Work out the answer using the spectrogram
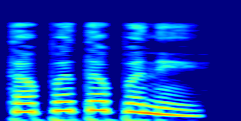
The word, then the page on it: ದಪದಪನೆ: dapadapane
